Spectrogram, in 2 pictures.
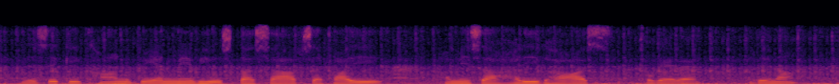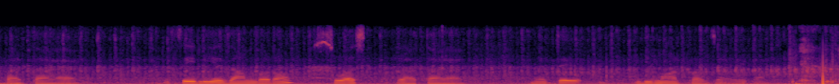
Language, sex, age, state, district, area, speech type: Urdu, female, 45-60, Bihar, Darbhanga, rural, spontaneous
